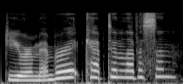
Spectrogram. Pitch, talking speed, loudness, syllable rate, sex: 280 Hz, 195 wpm, -14 LUFS, 6.2 syllables/s, female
